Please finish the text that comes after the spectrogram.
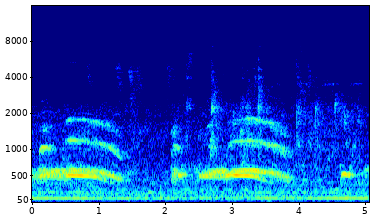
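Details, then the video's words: Dove cooing: long, mellow, low hooting notes that rise slightly then fall, repeated about every two and a half seconds, with a steady low hum in the background. "burung puter manggung"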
